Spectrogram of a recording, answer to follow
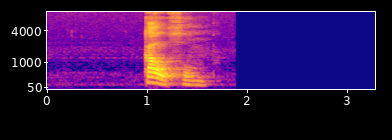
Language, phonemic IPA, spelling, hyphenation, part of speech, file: Dutch, /ˈkɑu.ɣɔm/, kauwgom, kauw‧gom, noun, Nl-kauwgom.ogg
- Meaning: chewing gum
